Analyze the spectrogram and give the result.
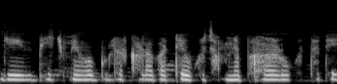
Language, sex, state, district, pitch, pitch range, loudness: Bhojpuri, male, Uttar Pradesh, Deoria, 220 Hz, 215-225 Hz, -20 LUFS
